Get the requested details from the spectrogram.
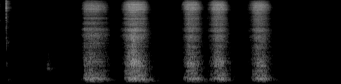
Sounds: Sniff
